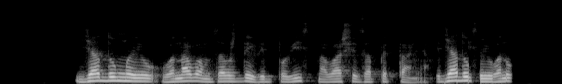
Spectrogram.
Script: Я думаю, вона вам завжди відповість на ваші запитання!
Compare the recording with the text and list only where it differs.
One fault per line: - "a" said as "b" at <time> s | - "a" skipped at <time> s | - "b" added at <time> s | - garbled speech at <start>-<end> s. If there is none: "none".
- garbled speech at 4.4-5.1 s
